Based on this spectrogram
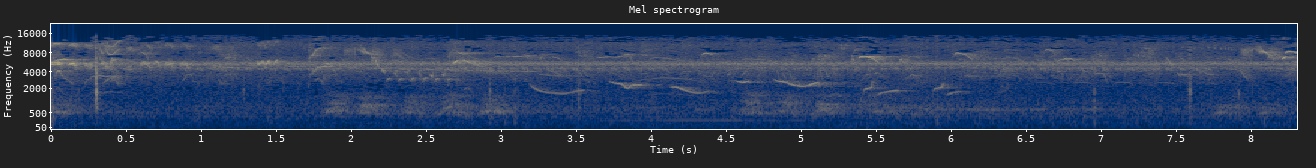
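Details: Rufous-bellied thrush in song, giving mellow looping whistles and short warbled notes in an irregular flowing series, backed by a constant shrill insect hum and faint other bird notes.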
